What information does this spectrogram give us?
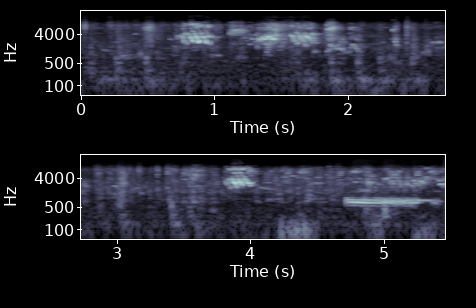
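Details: Young budgerigars at play with a mirror give rough squawks and chirps in short bursts, with a steady whistled tone near the end and faint clicks between calls.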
